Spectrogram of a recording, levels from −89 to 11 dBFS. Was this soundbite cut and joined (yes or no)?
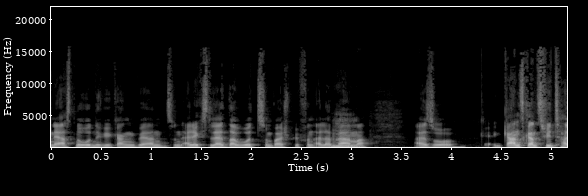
no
